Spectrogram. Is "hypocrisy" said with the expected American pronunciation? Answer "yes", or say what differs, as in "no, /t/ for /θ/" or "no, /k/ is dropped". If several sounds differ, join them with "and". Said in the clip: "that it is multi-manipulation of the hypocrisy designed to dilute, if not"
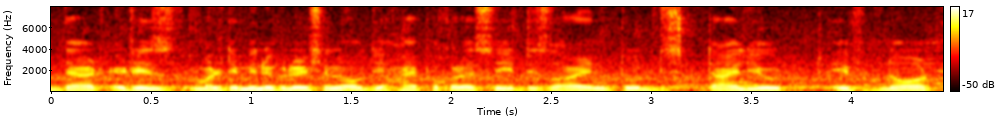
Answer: no, /l/ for /ɹ/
